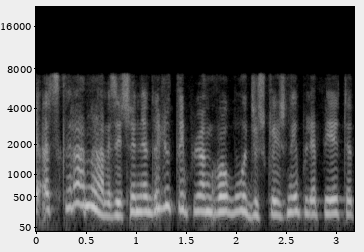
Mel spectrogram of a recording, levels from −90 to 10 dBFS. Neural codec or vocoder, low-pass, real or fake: codec, 24 kHz, 1.5 kbps, HILCodec; 7.2 kHz; fake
